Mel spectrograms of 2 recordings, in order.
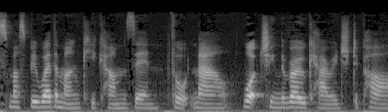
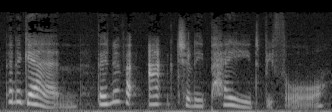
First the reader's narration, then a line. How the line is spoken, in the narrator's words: she murmured, and added wistfully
